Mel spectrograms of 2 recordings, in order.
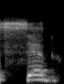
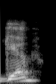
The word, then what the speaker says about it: Geb: from its generical extraction we know that seb is the proper way to pronounce the name when you evoke the earth and his and his her powers and of life and energy you don't call him kemp you don't call him geb because you're you're fauna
